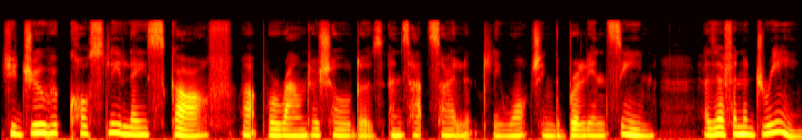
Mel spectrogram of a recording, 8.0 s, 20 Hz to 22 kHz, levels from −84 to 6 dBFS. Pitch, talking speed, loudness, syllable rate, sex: 185 Hz, 165 wpm, -18 LUFS, 4.1 syllables/s, female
